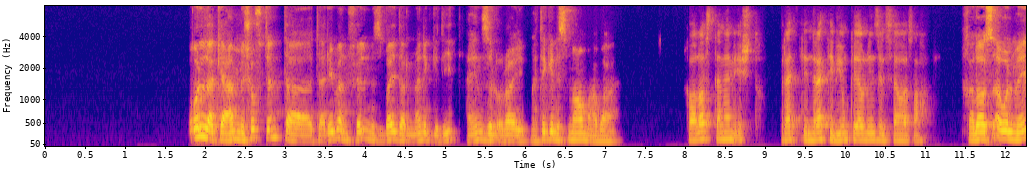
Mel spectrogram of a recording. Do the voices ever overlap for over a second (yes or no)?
no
